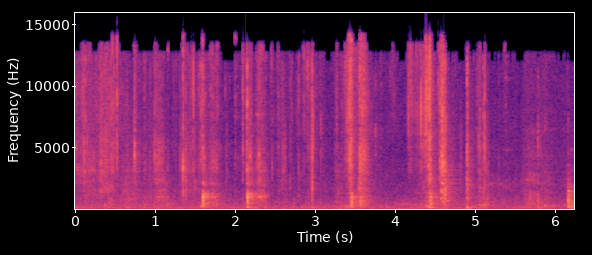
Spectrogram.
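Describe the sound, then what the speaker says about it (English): Knife chopping a small handful of fresh spinach on a board, a run of crisp, irregular cuts close by, fairly faint, with no talking. "So we're going to chop a little bit of, just a little handful of spinach."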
